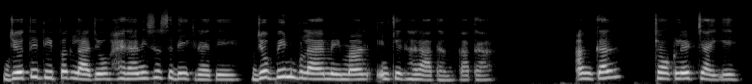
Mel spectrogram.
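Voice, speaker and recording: A woman narrating a romantic story in a calm, even storytelling manner. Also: on the high side, moderate pace, hardly any pauses, no echo.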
